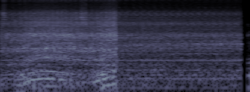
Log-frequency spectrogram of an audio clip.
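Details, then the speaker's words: Suzuki Eeco brought in for overheating and misfiring, idling after repair with a new radiator while warming toward operating temperature: steady, even idle, the slight miss heard earlier when revving now gone. "right now the missing has disappeared but i'll keep it running for some time till it reaches operating temperature"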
